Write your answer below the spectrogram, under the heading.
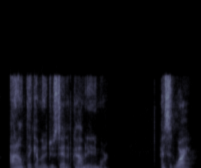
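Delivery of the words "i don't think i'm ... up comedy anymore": dead flat, very deep, quiet deadpan voice. A mother retelling her daughter talking about quitting stand-up, really deep voice. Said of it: "really deep voice".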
